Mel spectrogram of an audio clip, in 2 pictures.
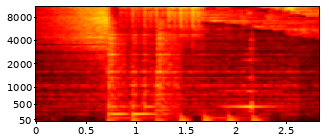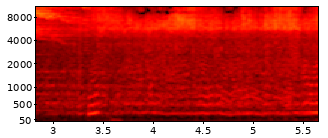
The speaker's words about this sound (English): An element of Roland Garros that has been creating a bit of a buzz since 2015 is uh, the court's beehives. And there aren't just one, there's like some 20 situated around uh, Roland Garros.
